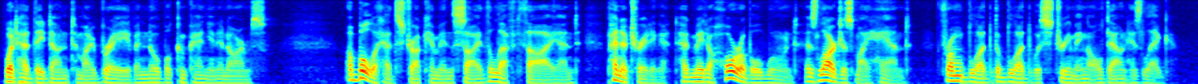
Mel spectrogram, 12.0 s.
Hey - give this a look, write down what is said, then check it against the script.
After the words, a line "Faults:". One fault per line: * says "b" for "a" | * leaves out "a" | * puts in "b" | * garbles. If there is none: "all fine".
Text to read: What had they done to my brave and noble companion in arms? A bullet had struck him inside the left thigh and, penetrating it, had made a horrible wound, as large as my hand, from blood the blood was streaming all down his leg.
What had they done to my brave and noble companion in arms? A bullet had struck him inside the left thigh and, penetrating it, had made a horrible wound, as large as my hand, from blood the blood was streaming all down his leg.
Faults:
all fine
